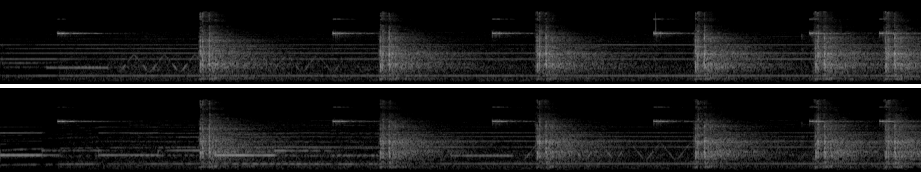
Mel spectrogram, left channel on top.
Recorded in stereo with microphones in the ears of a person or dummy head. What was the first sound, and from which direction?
A camera shutter, 10° left (ahead or behind).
